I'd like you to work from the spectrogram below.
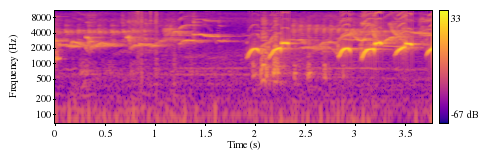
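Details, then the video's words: Kacer song, an oriental magpie-robin: faint high whistles, then a quick series of rising, hooked whistled notes, about three per second. "Kacer Gacor Bongkar Isian"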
